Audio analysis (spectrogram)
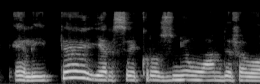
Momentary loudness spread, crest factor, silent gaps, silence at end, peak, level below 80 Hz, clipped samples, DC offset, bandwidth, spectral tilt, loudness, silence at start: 4 LU; 10 dB; none; 0 s; -8 dBFS; -64 dBFS; under 0.1%; under 0.1%; 12.5 kHz; -6 dB/octave; -18 LUFS; 0.15 s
